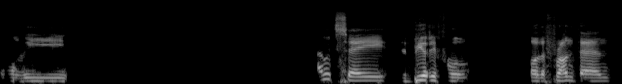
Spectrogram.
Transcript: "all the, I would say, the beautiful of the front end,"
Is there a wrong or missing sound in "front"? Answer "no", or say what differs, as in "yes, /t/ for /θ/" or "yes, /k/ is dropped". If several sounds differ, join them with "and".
no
